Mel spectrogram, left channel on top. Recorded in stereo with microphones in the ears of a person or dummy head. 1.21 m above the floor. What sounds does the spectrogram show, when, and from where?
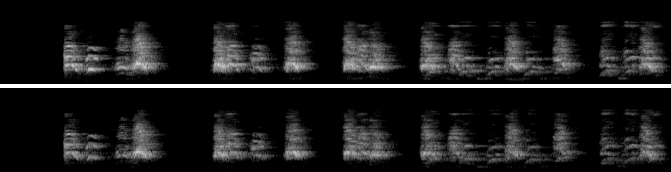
0.6 s a dog barking: 5° left (ahead or behind), 0.9 m; by 6.6 s 20° left (ahead or behind), 7.5 m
